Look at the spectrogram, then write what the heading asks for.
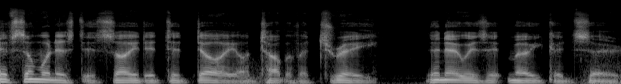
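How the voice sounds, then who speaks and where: Putting on a character voice, a man speaks very deep and low at a fairly slow pace on a very clean recording with a silent background. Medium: video game. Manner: blunt, gruff.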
